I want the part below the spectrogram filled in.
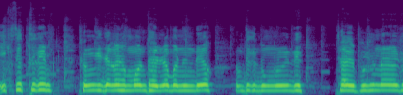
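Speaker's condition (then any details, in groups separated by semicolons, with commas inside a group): Brain lesion disability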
